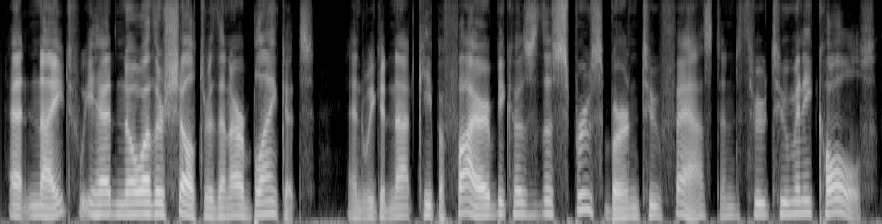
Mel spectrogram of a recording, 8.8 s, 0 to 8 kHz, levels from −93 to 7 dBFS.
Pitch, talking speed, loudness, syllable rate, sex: 135 Hz, 190 wpm, -18 LUFS, 4.5 syllables/s, male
